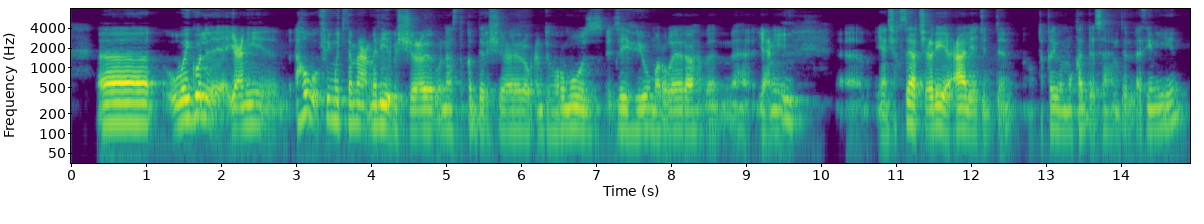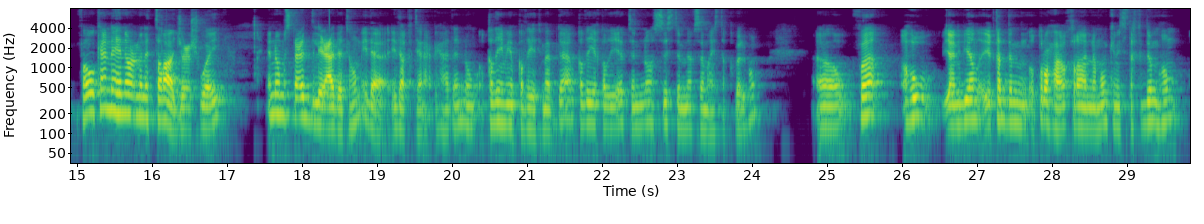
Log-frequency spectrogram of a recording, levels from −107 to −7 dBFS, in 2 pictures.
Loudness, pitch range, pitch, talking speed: -21 LUFS, 120-180 Hz, 140 Hz, 115 wpm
